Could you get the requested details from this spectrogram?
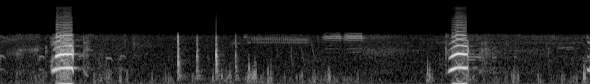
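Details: Geese in a marsh in early spring, March 9th 2010: two loud, brief harmonic honks, rising then falling, about four seconds apart. Scattered clicks and faint calls fill the gaps.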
